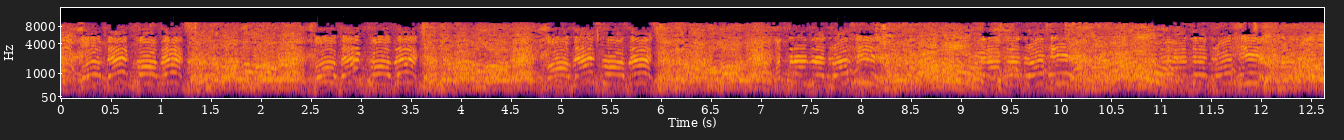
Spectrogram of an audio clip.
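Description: Crowd of protesters shouting slogans together, the many voices coming in repeated shouted phrases every two seconds or so over a constant din of voices.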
